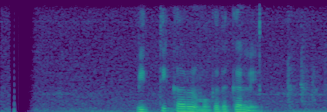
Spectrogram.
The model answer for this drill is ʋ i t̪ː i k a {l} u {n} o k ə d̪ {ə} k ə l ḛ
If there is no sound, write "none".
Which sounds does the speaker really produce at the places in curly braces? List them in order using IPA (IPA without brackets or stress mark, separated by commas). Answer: ɾ, m, ə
